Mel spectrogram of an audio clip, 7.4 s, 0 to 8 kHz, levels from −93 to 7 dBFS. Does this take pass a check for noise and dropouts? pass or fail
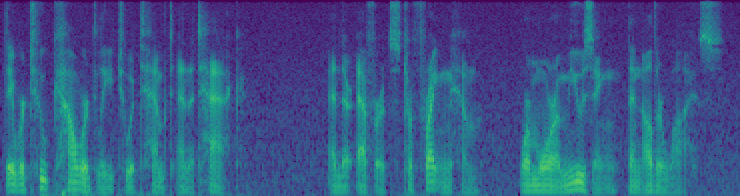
pass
